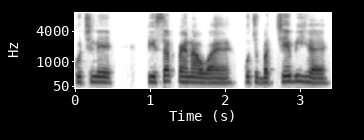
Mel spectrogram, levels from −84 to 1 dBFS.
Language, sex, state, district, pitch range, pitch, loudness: Hindi, male, Arunachal Pradesh, Lower Dibang Valley, 150-175 Hz, 165 Hz, -18 LUFS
